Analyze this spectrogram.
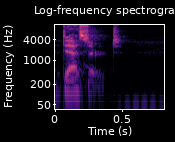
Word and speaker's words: desert: The difference would be the emphasis, where that stress is. So the noun, desert, the stress is on the first syllable.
